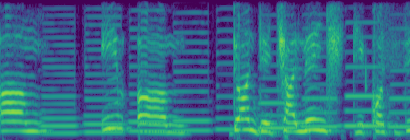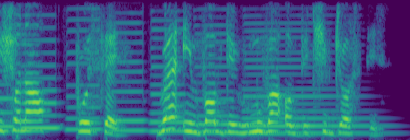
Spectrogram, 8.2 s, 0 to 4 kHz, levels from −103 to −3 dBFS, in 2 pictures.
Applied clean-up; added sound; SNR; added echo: none; Wind instrument, woodwind instrument; 13 dB; none.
